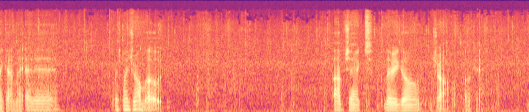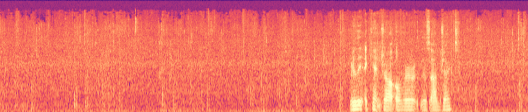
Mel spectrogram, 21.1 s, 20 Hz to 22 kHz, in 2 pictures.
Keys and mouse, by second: 6.1-6.5 drag, 8.1-8.6 drag, 10.6 click, 11.3 click, 12.5 Tab, 13.0 click, 13.5 Tab, 15.5 click, 17.5 ctrl+z, 18.0 click, 19.6 ctrl+z.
